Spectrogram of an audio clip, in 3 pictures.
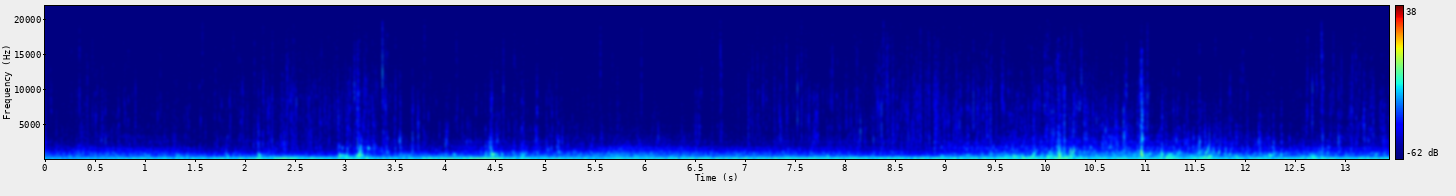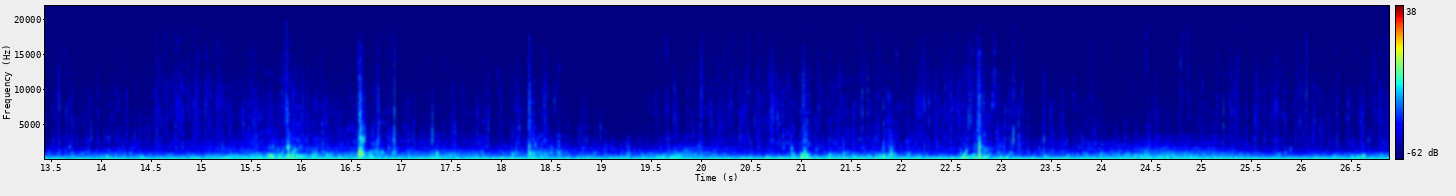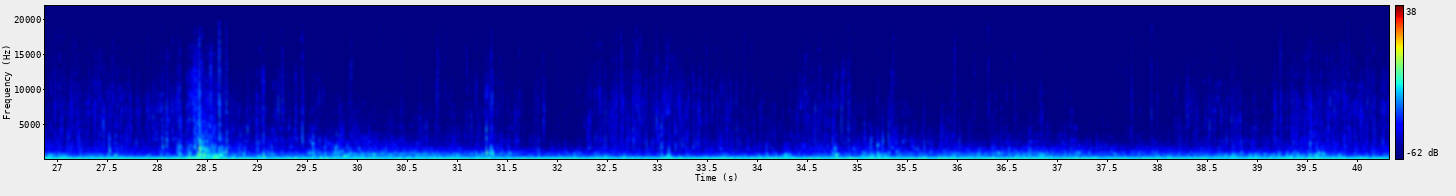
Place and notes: Kos, Greece, amongst the stones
